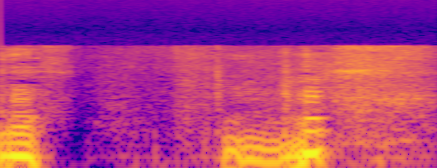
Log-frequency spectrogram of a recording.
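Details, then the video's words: Dog barking from its own hiccups, played in slow motion: deep, drawn-out, low-pitched bursts, a short one at the start and a longer, growling one after a pause of about a second, with a soft breathy tail. "dog barking from his own hiccups"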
